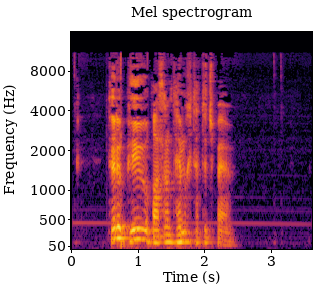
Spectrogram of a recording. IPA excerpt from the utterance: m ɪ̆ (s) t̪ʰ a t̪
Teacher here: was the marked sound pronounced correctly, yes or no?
no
